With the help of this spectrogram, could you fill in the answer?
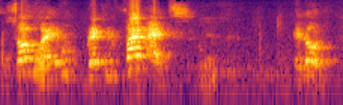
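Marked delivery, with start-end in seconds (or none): none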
